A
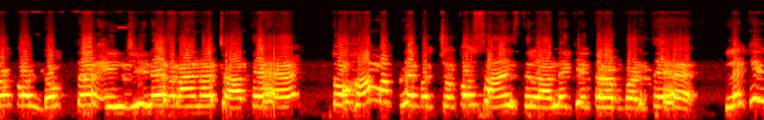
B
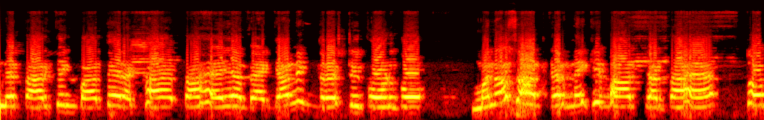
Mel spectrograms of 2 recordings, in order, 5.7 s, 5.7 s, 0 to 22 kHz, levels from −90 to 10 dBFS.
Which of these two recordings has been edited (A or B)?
A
